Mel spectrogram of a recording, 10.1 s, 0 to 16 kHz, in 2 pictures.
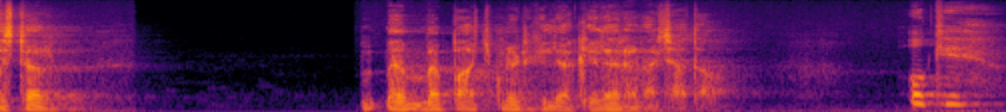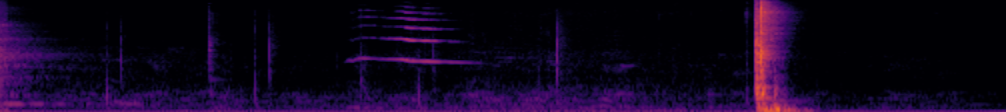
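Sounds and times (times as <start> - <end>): short falling squeak: 6.8 - 7.5.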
